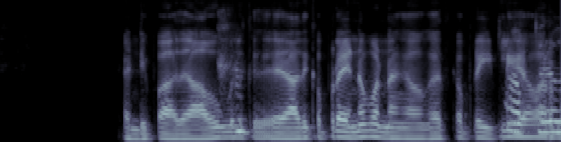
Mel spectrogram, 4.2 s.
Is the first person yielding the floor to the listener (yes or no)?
yes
